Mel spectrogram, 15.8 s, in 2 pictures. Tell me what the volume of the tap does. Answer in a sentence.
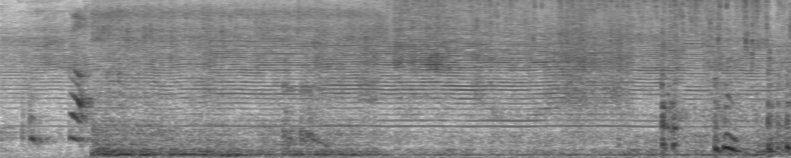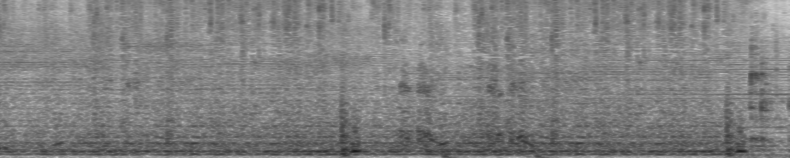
The loudness of the tap goes down, then up.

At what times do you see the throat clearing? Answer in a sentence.
You can hear the throat clearing from 2.8 to 3.3 s, from 6.2 to 8.0 s and from 11.9 to 13.3 s.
